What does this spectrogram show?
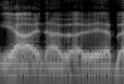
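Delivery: low, dropped-down babble; mumbly low-pitched nonsense chatter; old voice. Shown as a demonstration. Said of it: "fall back into my old voice".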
